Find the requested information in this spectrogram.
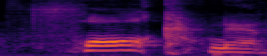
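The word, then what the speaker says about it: Faulkner: Todo esto es Fogner, que ya sabéis que se pronuncia fner. La L no se pronuncia para nada. La O se alarga.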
